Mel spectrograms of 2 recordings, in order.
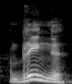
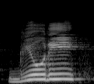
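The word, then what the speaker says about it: bury: बी यू आर ए इस world को पढ़ेंगे बेरी इसको बारी या बरी नहीं पढ़ेंगे इसका अर्थ होता है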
